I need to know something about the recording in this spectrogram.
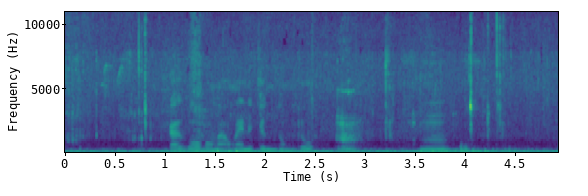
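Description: A man speaks calmly nearby outdoors.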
